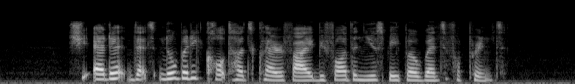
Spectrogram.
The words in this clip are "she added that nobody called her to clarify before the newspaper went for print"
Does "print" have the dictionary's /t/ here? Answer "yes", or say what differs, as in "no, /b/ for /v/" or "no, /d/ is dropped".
yes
